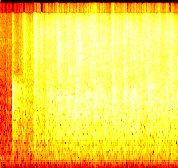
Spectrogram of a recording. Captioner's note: crowd applauds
